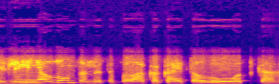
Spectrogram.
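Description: At a very slow pace, a woman talks with a medium pitch and ordinary pitch variation. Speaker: caller. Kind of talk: casual reminiscence. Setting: phone call.

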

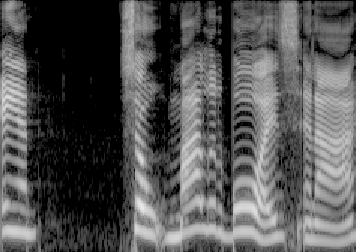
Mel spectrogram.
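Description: Animated in tone, this voice has a Texan accent and very wide pitch swings. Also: woman. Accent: Texan Southern US. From Texas. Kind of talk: casual chat, podcast monologue. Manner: animated, folksy.

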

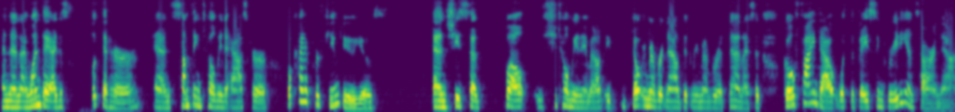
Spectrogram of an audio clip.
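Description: With an American accent, a woman speaks in a fairly low voice with lively intonation. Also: moderate pace. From Michigan, Detroit area. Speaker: chiropractor and lifestyle coach. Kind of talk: interview. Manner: halting, many fillers.

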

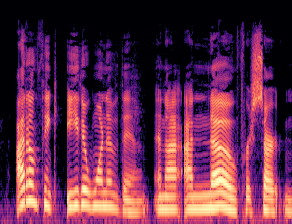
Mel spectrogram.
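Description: A very slow Texan accent, ordinary pitch variation, very clean recording with a silent background. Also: woman. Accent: Texan Southern US. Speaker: yoga instructor and retreat owner. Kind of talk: interview.

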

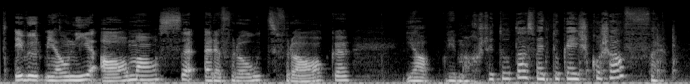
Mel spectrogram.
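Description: A woman talks at a fairly slow pace and a medium pitch, with lively intonation. Noticeable background noise is present. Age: 40s. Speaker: homemaker. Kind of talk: casual chat. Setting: studio.

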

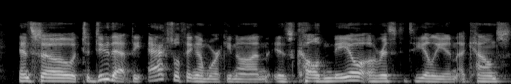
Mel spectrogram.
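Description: In a Midwestern American accent, a man speaks at a fairly quick pace. His voice is fairly high, with fairly even intonation. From US Midwest. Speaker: philosophy professor. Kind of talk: interview.

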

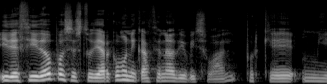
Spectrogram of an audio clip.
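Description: The voice has ordinary pitch variation, captured on a very clean recording with a silent background. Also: woman. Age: 40s. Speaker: chronic pain patient and medical cannabis advocate. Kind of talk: interview.

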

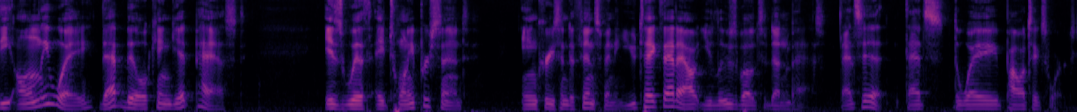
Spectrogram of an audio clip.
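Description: A normal speaking voice from a man, medium in pitch with ordinary pitch variation, at a moderate pace. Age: 30s. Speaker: podcast co-host. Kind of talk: casual chat.

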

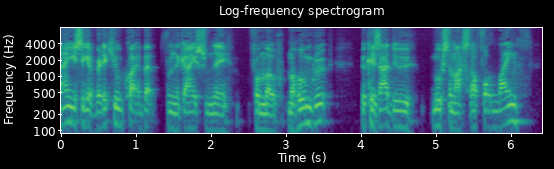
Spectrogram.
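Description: Talking very fast in a Scottish accent, a man holds a medium pitch with ordinary pitch variation. His loudness stays very even. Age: 40s. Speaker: recovery group member. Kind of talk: group discussion on video call. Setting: video call.

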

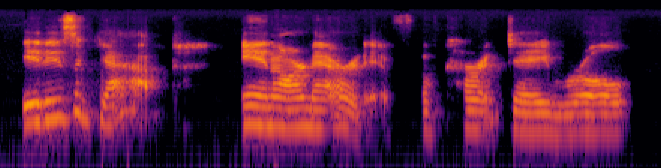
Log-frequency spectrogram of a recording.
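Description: Here is a woman with an American accent. Her voice is somewhat breathy. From Brooklyn, New York. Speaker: author. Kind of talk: interview.

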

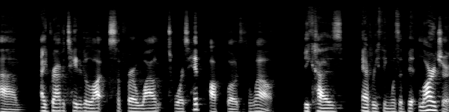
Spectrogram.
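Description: A man speaks at a fairly quick pace and fairly low pitch with ordinary pitch variation, in a dry, close sound with no echo on a very clean recording with a silent background. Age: 30s. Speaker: fashion brand founder. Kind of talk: interview. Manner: halting, many fillers.

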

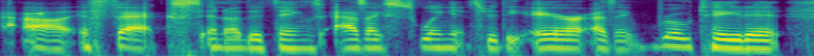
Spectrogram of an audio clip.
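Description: An unremarkable speaking voice from a woman with a Canadian accent, fairly low in pitch, with fairly even intonation. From western Canada (British Columbia). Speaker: electronic music producer and vocalist. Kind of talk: casual interview.

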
